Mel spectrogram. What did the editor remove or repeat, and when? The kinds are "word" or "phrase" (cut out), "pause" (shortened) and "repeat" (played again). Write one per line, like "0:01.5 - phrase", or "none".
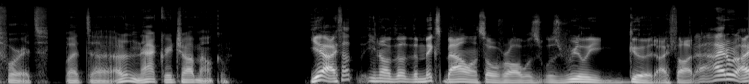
none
